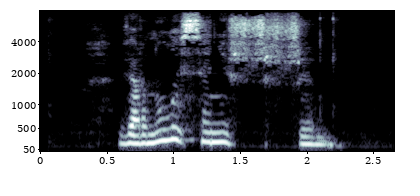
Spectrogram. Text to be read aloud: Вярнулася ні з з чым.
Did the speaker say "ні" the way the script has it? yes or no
yes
